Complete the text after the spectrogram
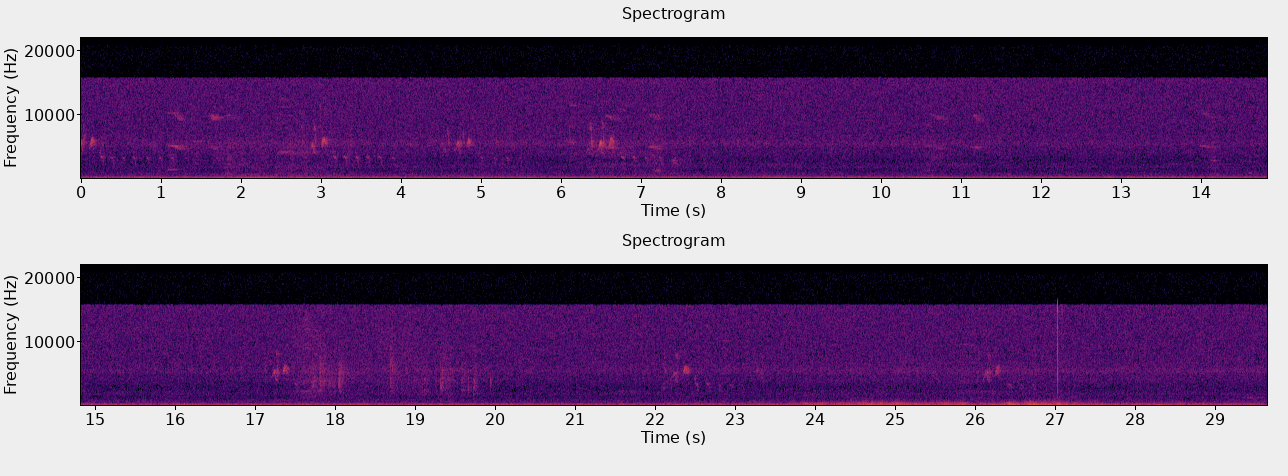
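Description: Wind rustles through tree leaves.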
